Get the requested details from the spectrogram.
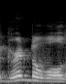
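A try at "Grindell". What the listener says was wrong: It's Grindal. Grindel. no wall. Grindel Matthews.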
